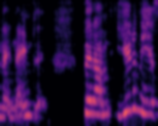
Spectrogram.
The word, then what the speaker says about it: Udemy: what is udemy or how do you pronounce it udemy it's like a really strange word isn't it you to me it's like an online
